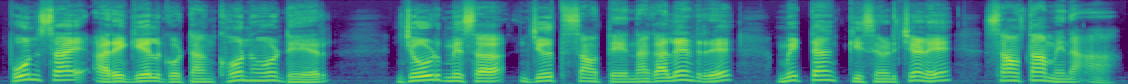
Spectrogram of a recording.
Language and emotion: Santali, neutral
